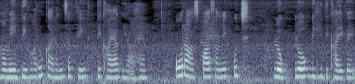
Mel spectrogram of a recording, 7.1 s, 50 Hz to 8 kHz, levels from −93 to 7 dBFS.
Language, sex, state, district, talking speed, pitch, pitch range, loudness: Hindi, female, Punjab, Fazilka, 150 wpm, 225 Hz, 215-235 Hz, -19 LUFS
